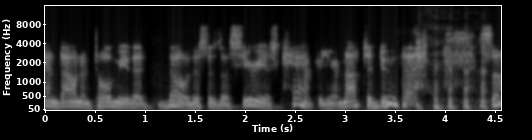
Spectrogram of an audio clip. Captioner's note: laughter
